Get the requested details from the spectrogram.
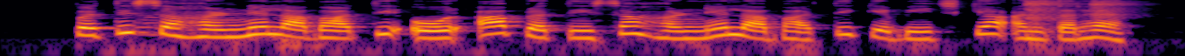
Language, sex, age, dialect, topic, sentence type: Hindi, female, 18-24, Hindustani Malvi Khadi Boli, banking, question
